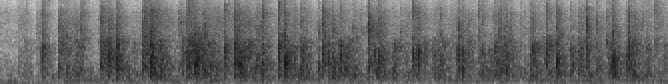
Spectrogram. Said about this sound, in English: And can y'all please give a round of applause?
